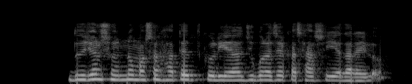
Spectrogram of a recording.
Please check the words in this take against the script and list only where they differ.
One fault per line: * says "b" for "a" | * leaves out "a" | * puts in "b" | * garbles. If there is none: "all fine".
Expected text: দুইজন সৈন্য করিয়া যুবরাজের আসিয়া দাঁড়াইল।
* puts in "মশাল হাতে"
* puts in "কাছে"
